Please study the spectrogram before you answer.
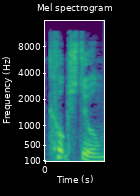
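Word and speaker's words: cuckstool: think about what a cookstool might be. And I think Marlena, probably amongst us, is likely to have an idea. So it's spelled C-U-C-K-S-T-O-O-L. A cook stool.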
